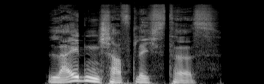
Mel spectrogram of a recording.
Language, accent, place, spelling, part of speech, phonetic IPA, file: German, Germany, Berlin, leidenschaftlichstes, adjective, [ˈlaɪ̯dn̩ʃaftlɪçstəs], De-leidenschaftlichstes.ogg
- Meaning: strong/mixed nominative/accusative neuter singular superlative degree of leidenschaftlich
